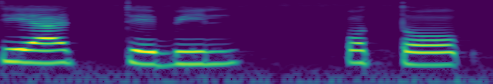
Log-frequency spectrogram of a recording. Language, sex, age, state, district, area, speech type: Santali, female, 18-30, West Bengal, Bankura, rural, spontaneous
